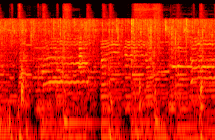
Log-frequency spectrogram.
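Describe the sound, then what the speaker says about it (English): Ginger and garlic frying in hot oil on moderate heat in a pan, a dense continuous sizzle with occasional stirring scrapes, close and steady with no voices. "I'm going to add some ginger and garlic first. Let them get a little brown,"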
